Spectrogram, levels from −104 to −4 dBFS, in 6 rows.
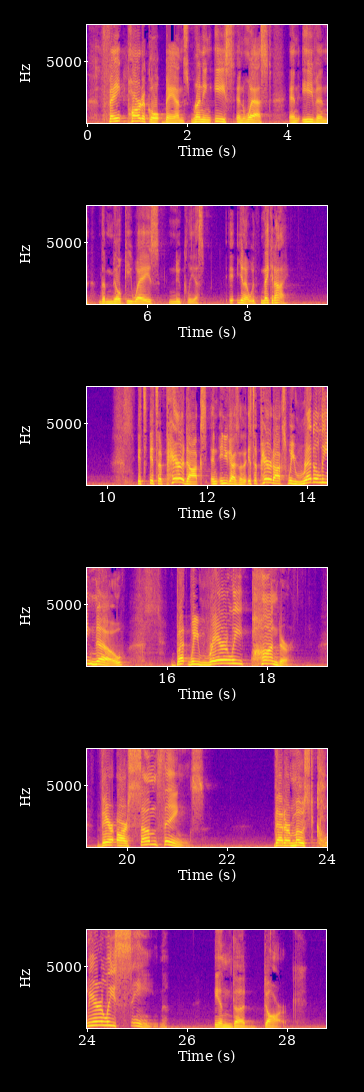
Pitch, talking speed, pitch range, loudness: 190 Hz, 105 wpm, 150-225 Hz, -10 LUFS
